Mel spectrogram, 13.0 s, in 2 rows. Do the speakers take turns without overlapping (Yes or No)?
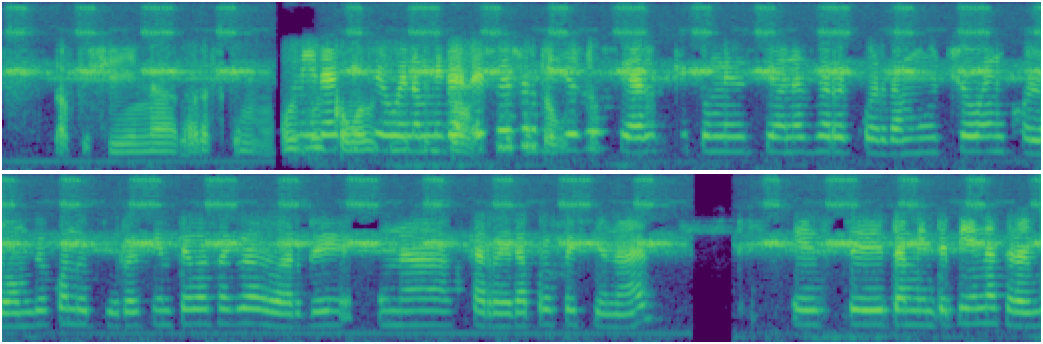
No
